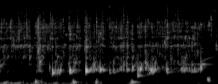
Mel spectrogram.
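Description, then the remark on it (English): Red wine poured into a glass, a steady gurgling trickle with small glugs running about two seconds before it stops. No one speaks over it. “Your ASMR pour?”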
